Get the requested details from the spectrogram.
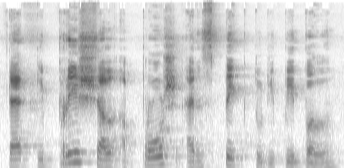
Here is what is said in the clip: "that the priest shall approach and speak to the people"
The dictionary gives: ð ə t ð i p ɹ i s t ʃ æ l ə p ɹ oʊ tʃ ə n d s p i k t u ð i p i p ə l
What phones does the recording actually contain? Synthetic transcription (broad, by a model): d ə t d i p ɹ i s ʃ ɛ l ə p ɹ oʊ tʃ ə n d s p i k t u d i p i p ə l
